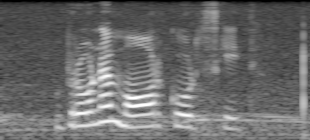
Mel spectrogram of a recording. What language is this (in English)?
Afrikaans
